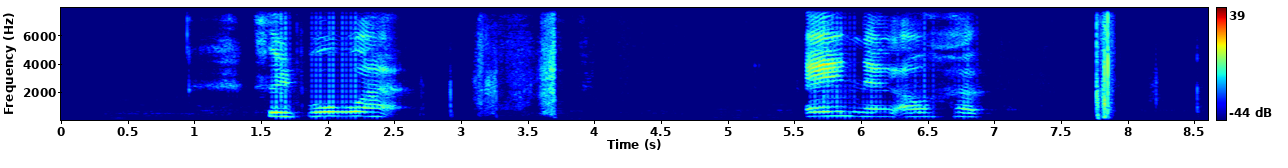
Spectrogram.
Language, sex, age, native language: Icelandic, female, 7, Icelandic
